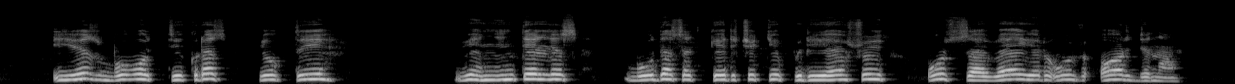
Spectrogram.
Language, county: Lithuanian, Šiauliai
